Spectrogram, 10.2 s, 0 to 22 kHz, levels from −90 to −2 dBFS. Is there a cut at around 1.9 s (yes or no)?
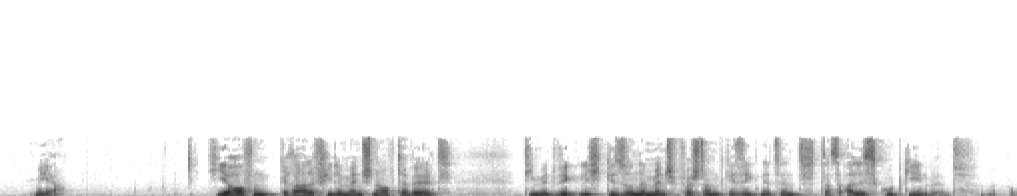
yes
